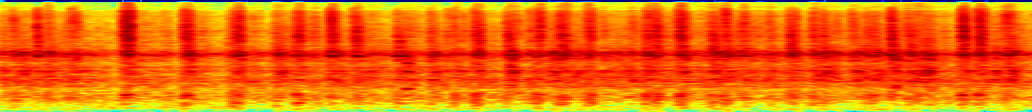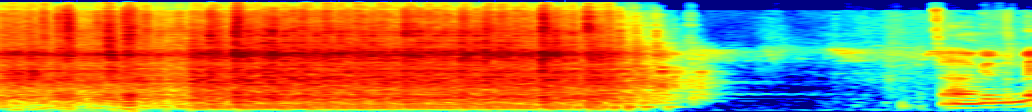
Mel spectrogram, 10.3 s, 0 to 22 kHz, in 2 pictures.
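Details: Kawasaki KX100 two-stroke after top-end rebuild, fuel and exhaust gasket issues fixed, last heat cycle before break-in: a crisp, even rattle at steady fast idle, a brief rev, then a clean shutoff; healthy.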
